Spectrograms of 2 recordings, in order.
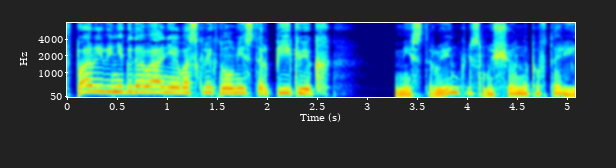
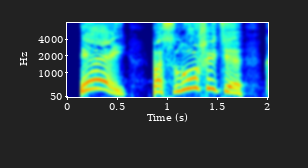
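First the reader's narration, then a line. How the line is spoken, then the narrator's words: Angry shout. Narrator (Russian): крикнул рассерженный мистер Пиквик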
